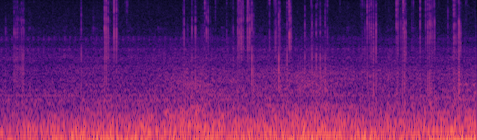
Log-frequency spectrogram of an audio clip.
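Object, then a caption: Small carved aventurine stone pagoda. Short nails tap and scratch along the ridged tiers of a small, solid green aventurine stone pagoda, a Feng Shui piece held up close. Brief, bright clicks and crackly scrapes come and go over a steady, heavy low rumble.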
